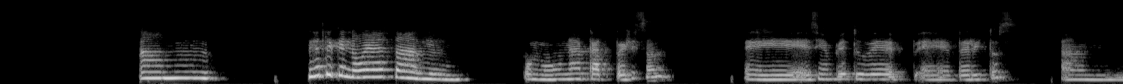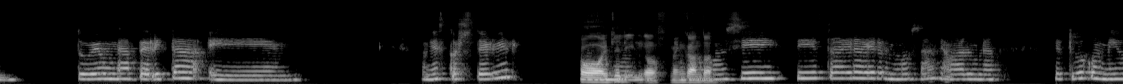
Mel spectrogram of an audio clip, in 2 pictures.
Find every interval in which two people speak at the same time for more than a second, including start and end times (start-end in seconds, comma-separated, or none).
17.0-18.5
